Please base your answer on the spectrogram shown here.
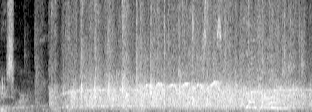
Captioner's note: audience cheers and applauds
